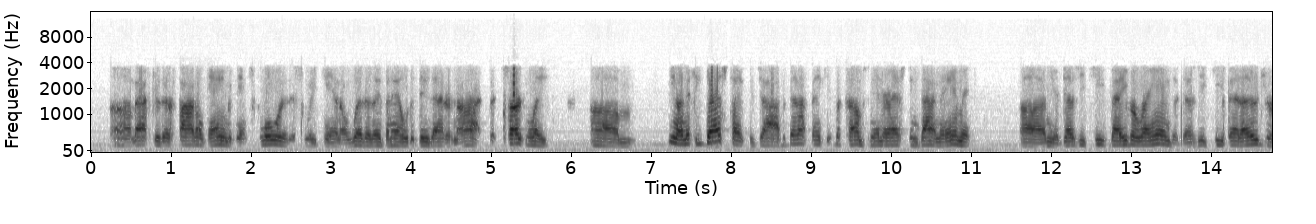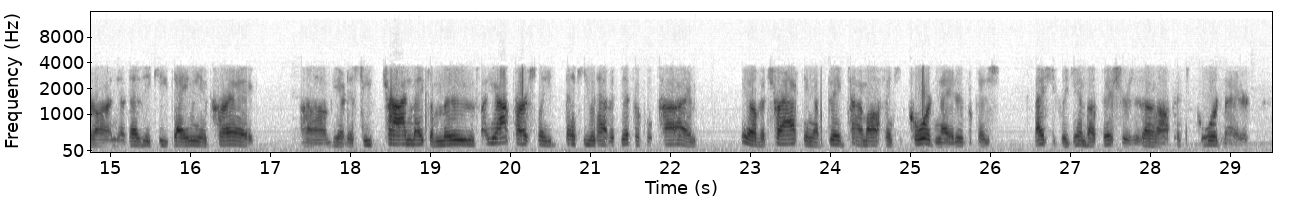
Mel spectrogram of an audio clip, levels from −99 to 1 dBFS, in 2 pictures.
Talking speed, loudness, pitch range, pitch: 205 wpm, -24 LUFS, 95-115 Hz, 100 Hz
